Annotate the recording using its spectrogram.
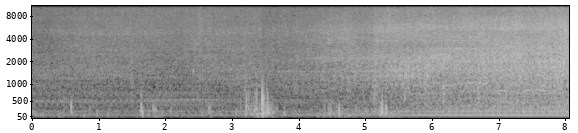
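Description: A vehicle engine running with a steady low hum that grows louder and fuller about five and a half seconds in, with wind buffeting the microphone and a few short thumps in the first half.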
